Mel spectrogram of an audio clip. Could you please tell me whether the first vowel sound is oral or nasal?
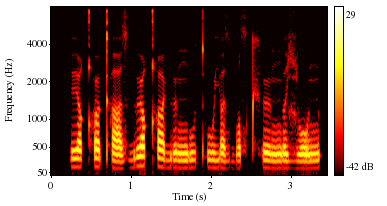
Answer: oral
